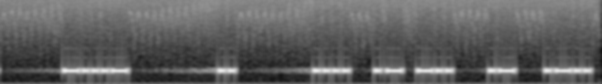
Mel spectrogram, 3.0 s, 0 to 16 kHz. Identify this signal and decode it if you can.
Morse code, heard as a keyed tone, about 48 wpm, spaced as for 41 wpm, 600 Hz. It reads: <BT> I HAD A L
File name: archived / CRSnet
